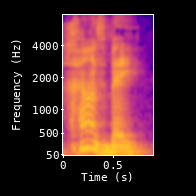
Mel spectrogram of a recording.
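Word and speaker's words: Gansbaai: Tudo acontece na cidade ao lado, Hans Bay, que se escreve Gans Bay com G de Geraldo, mas essa letra tem som de R em africâns.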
